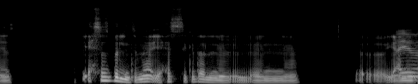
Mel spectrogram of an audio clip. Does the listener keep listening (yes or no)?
no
